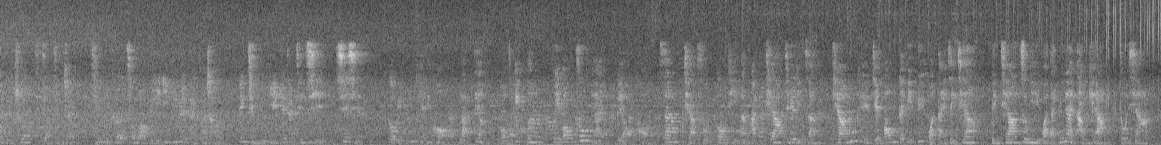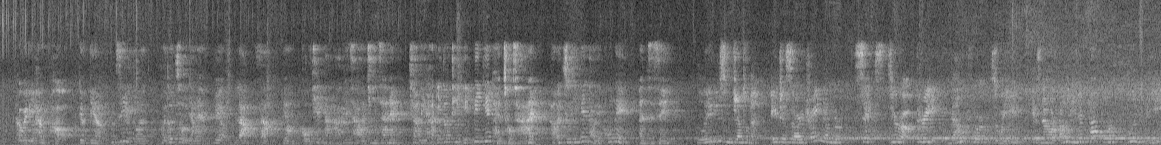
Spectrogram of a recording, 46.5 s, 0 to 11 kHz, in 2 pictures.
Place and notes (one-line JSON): {"title": "Taipei Station, Taipei city, Taiwan - In the station hall", "date": "2017-03-03 06:43:00", "description": "In the station hall, Station information broadcast", "latitude": "25.05", "longitude": "121.52", "altitude": "29", "timezone": "Asia/Taipei"}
